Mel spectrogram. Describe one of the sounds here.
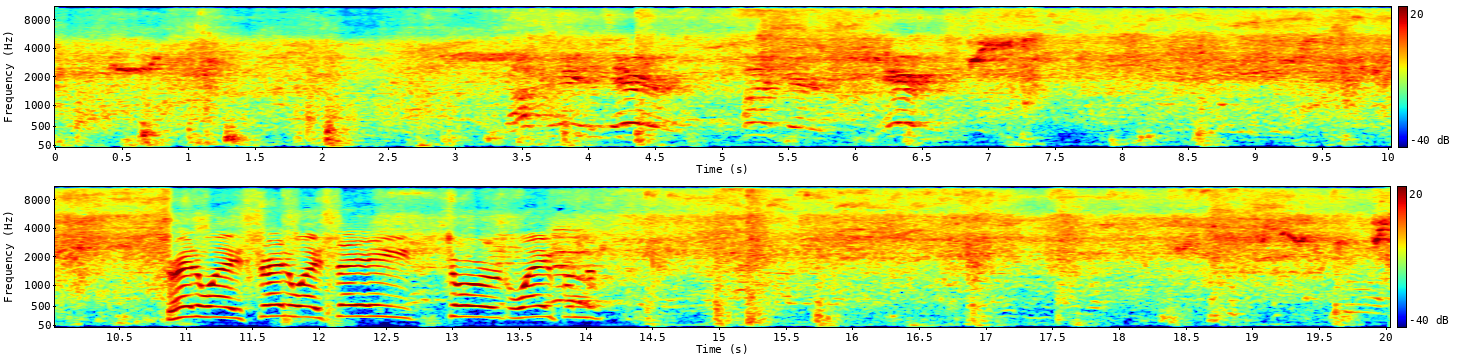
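Small electric motors whine as remote-control cars race by.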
